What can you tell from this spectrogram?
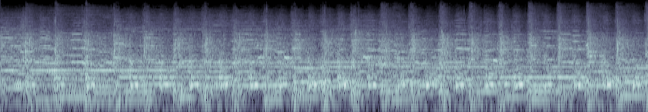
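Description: Circus band playing music with a quick, steady beat.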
